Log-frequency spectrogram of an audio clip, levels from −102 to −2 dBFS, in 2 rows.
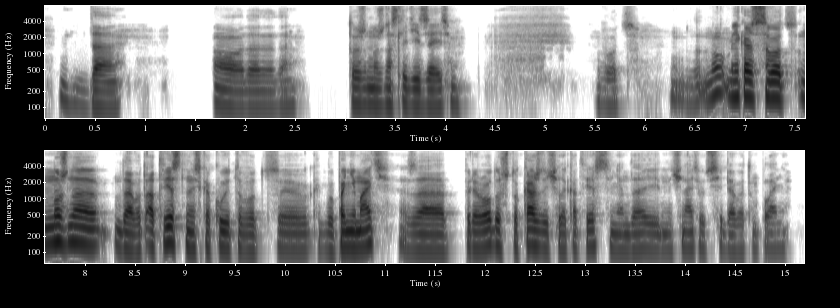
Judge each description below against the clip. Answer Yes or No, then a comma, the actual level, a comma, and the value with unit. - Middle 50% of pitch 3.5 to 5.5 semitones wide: No, average, 2.9 semitones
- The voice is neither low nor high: No, low, 115 Hz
